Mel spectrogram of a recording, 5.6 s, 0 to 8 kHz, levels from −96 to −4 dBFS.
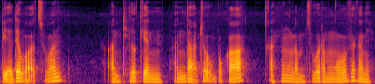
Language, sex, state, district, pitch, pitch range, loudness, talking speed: Mizo, male, Mizoram, Aizawl, 105 Hz, 95-110 Hz, -22 LUFS, 215 wpm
